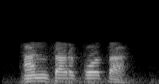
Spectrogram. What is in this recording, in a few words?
"antarkota", bahasa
